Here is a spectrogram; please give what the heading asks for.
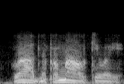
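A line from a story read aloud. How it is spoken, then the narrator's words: Whispered snap. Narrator (Russian): огрызнулся шепотом ополченец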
